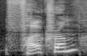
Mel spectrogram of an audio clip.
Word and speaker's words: Fulcrum: the Anglo-Saxons would say, Folkrum. I'll pronounce it in a German way anyway, I'll say Fulkrum, it's a German proper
